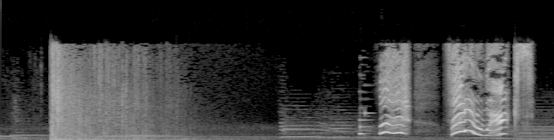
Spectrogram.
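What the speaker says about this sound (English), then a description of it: "Was that an explosion? It sounded like fireworks." Fireworks go off in the video game Genshin Impact: a sudden loud blast with a long crackling decay, followed by character voices and vocal reactions.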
